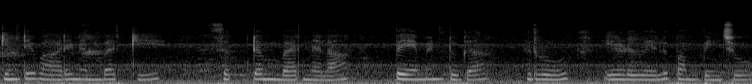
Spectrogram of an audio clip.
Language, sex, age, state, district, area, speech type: Telugu, female, 18-30, Andhra Pradesh, West Godavari, rural, read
